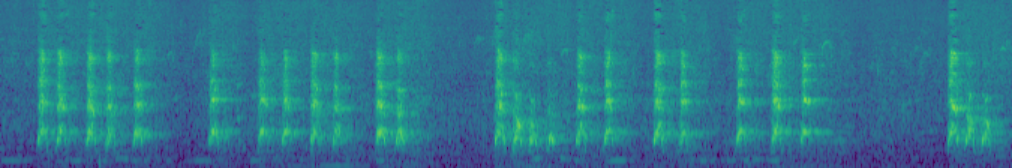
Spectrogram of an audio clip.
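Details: A Jindo puppy in a mountain village near Jeonju, Korea, gives high, shrill yips in quick bursts of three to five.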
